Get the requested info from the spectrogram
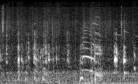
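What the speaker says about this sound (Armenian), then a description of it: "Հալալ ուտել ես հավերը" Hens being fed wheat cluck in soft, irregular bursts, close by and fairly quiet, with a few sharper squawks toward the end.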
